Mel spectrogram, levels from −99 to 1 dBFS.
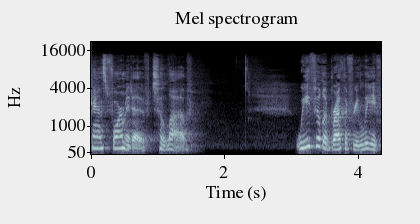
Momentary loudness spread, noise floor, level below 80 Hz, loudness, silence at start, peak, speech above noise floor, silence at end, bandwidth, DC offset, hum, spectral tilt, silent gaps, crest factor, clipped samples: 7 LU; -72 dBFS; -64 dBFS; -26 LUFS; 0 s; -8 dBFS; 47 dB; 0 s; 14.5 kHz; under 0.1%; none; -4.5 dB/octave; none; 20 dB; under 0.1%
